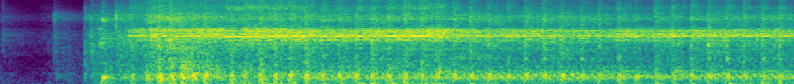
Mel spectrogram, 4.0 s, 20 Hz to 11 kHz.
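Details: XLX 350 motorcycle, running engine: a fast metallic rattle with a sharp ringing tone on top. The cause of the engine noise is unknown.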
